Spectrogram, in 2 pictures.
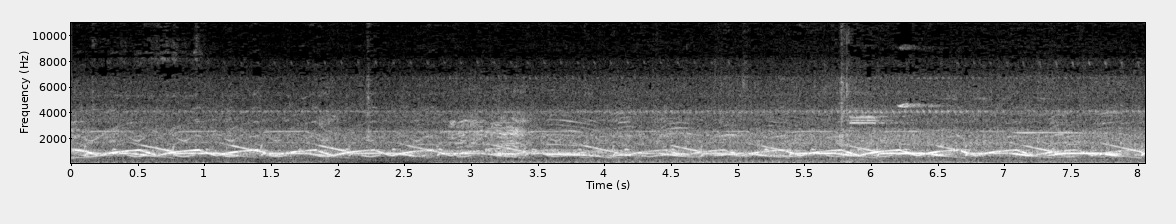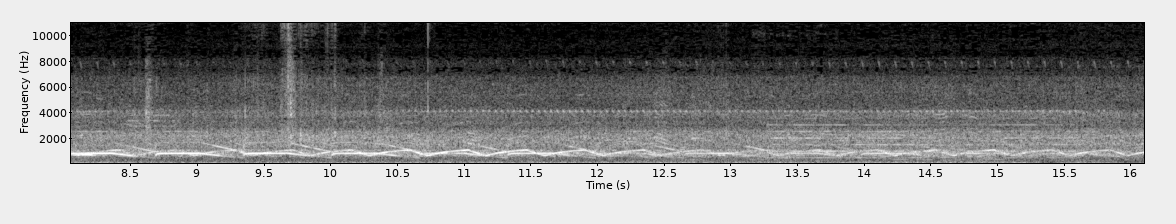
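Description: Sirens on convoy vehicles sounding together in fast, overlapping rising-and-falling yelps, at times holding a steady tone, over the low rumble of passing vehicles.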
